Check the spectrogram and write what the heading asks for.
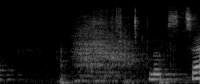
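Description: Water being poured from one drinking glass into another: a short pour lasting under a second.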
